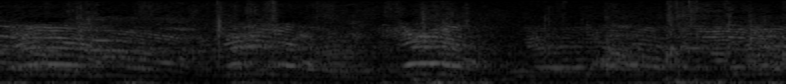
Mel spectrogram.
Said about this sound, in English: You can hear the BYU dugout applauding the at-bat for Cole Gamble and cheering on Achikar, who's now in the batter's box.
